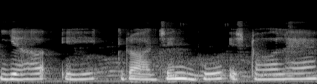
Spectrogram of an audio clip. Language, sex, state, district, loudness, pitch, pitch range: Hindi, female, Chhattisgarh, Kabirdham, -14 LUFS, 245 Hz, 235-260 Hz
